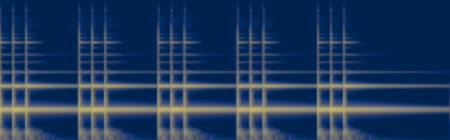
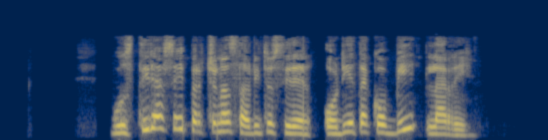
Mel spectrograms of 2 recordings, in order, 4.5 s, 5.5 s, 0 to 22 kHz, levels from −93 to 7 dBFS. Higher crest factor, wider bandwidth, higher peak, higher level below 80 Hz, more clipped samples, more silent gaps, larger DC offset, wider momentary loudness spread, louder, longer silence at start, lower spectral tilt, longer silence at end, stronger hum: about the same, 20 dB vs 16 dB; first, 16.5 kHz vs 8 kHz; about the same, 0 dBFS vs 0 dBFS; first, -60 dBFS vs -66 dBFS; neither; neither; neither; first, 10 LU vs 5 LU; second, -21 LUFS vs -15 LUFS; second, 0 s vs 1.1 s; second, -2 dB/octave vs -3.5 dB/octave; second, 0.2 s vs 0.8 s; neither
